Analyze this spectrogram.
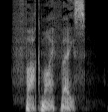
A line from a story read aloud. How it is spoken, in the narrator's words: I snarled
